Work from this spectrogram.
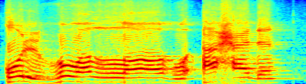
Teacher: in the word ahad, the ha is a big ha which must be pronounced from the center of the throat. And then we will have qalqala at the end because we have the ha joining to the dal.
